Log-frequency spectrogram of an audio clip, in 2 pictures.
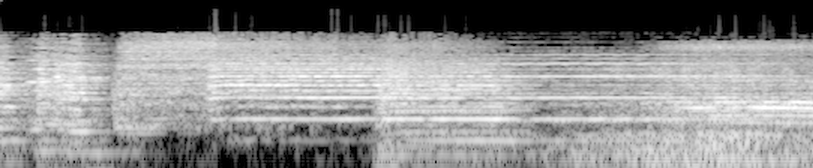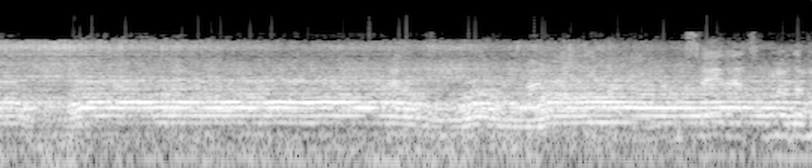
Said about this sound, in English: The working song of a big steam locomotive. Today you can hear that sound in places where there's never been any form of transportation other than a horse or a camel or a man's back since the dawn of time.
